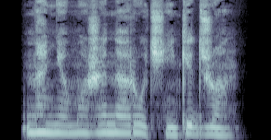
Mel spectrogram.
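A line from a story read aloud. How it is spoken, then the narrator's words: Quiet. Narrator (Russian): тихо проговорила Джен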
